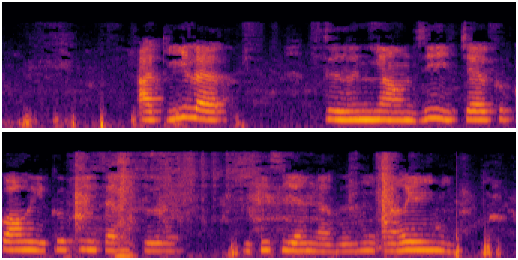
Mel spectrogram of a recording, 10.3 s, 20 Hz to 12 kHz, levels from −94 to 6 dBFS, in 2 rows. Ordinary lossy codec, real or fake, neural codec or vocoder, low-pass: MP3, 32 kbps; fake; codec, 16 kHz, 4 kbps, FreqCodec, smaller model; 7.2 kHz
